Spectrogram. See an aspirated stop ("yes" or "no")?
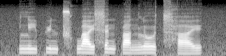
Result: yes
